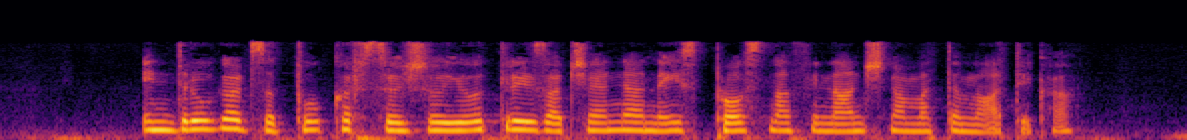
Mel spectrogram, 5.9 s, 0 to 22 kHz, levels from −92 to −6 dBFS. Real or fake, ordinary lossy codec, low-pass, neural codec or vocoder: fake; MP3, 48 kbps; 7.2 kHz; codec, 16 kHz, 1.1 kbps, Voila-Tokenizer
